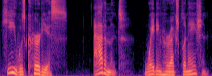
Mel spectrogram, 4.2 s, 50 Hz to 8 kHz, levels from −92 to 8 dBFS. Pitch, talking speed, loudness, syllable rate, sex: 125 Hz, 100 wpm, -20 LUFS, 4.3 syllables/s, male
